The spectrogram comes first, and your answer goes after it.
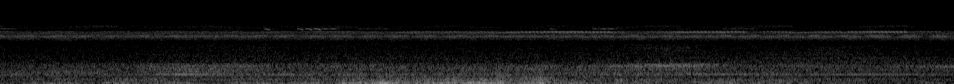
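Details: Insects calling on an autumn night at Tsukimi no Mori, Kaizu, Gifu, Japan, above the Nobi Plain: high continuous trills and occasional thin whistled notes, with a lower steady tone and rumbling background noise swelling midway.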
